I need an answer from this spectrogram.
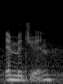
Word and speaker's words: Imajen: No, my name's pronounced Imagigen.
